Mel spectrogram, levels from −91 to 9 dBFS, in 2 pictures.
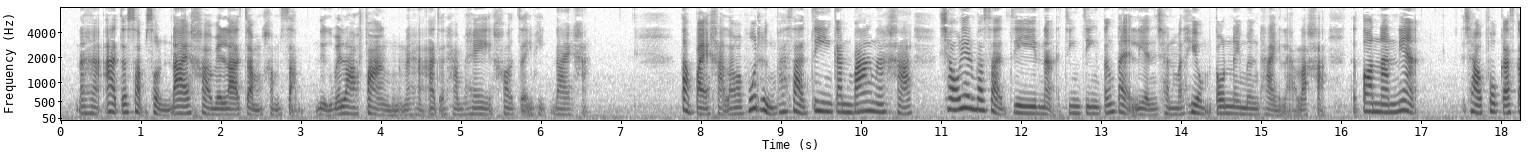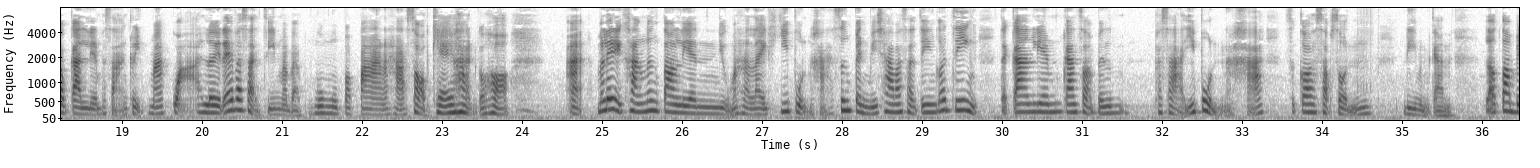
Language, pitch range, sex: Thai, 160-220 Hz, female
